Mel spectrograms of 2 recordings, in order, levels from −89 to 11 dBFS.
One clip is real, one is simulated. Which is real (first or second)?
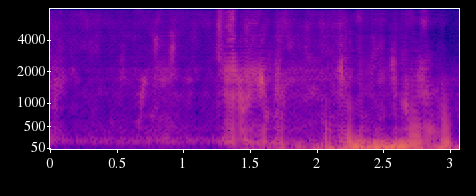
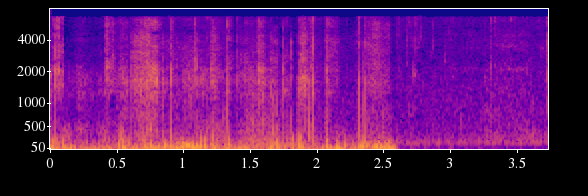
second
